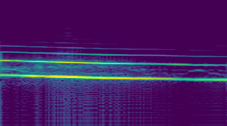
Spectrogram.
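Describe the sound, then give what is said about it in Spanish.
A wolf lets out a fierce howl: one sustained, steady tone with clear harmonics that glides slightly downward over about a second and a half, loud and alone. “De improviso, Lobito se enderezó, lanzando un aullido feroz.”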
